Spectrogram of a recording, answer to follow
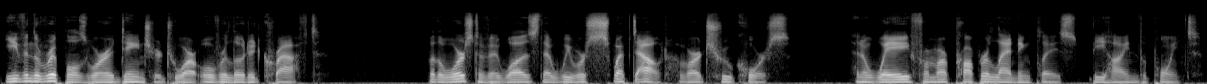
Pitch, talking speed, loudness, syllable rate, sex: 110 Hz, 175 wpm, -20 LUFS, 4.8 syllables/s, male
